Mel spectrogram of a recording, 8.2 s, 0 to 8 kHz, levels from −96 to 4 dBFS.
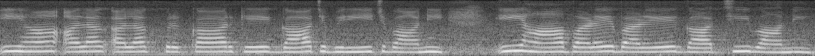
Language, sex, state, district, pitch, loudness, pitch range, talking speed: Hindi, male, Bihar, Darbhanga, 245 Hz, -12 LUFS, 230-255 Hz, 95 wpm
